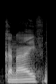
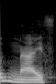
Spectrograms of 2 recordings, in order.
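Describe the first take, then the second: First: कनाइफ with the K pronounced before N; wrongly sounded K. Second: नाइफ starting straight on the N; silent K. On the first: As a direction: sound the silent K, कनाइफ as "ka-nife". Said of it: "ये के silent है". (कनाइफ میں کاف کی آواز کے ساتھ) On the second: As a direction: say नाइफ as "nife", with no K sound. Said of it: "नाइफ पढ़ेंगे". (नाइफ میں کاف خاموش) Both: Shown as a demonstration.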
